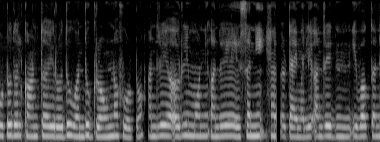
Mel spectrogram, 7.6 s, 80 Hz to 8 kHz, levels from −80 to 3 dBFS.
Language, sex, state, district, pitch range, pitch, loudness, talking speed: Kannada, female, Karnataka, Shimoga, 200-215 Hz, 210 Hz, -25 LUFS, 135 wpm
